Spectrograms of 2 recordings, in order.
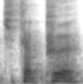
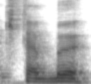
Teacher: p B'ye dönüşüyor Ç C'ye dönüşüyor böyle devam ediyor işte kağıtı demek yerine kağıdı diyoruz veya ayaka diyeceğimiz yerine ayağa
